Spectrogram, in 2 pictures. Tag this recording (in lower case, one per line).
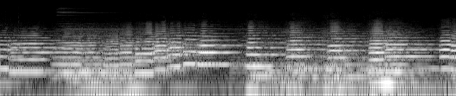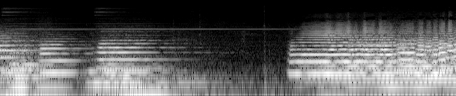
playing trumpet
brass instrument
trumpet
